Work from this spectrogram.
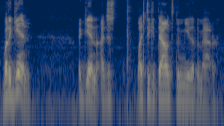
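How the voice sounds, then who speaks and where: A man's voice: mid-range voice, expressive, fast talker, a little hiss or hum. Emphatic man giving informal advice. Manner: conversational, emphatic, repeats points. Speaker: video host and game master. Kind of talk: informal advice talk to viewers about running tabletop games.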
